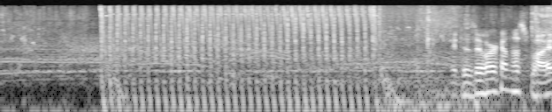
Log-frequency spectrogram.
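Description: A rapid-fire gun shoots in a fast steady burst.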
